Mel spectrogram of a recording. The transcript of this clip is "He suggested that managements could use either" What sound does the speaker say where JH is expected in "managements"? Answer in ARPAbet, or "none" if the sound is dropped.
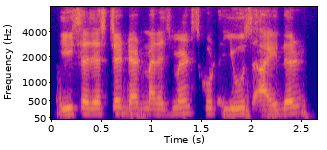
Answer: JH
